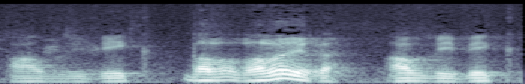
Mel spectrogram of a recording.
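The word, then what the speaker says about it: Bhavaviveka: So within Sangha, according to Tibetan translation, I think Arya Deva's text and Vivavega's, Bhava Viveka. – Usually, no difficulty. Today, I found it a little difficult to pronounce. Kasa. – Bhava Viveka.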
